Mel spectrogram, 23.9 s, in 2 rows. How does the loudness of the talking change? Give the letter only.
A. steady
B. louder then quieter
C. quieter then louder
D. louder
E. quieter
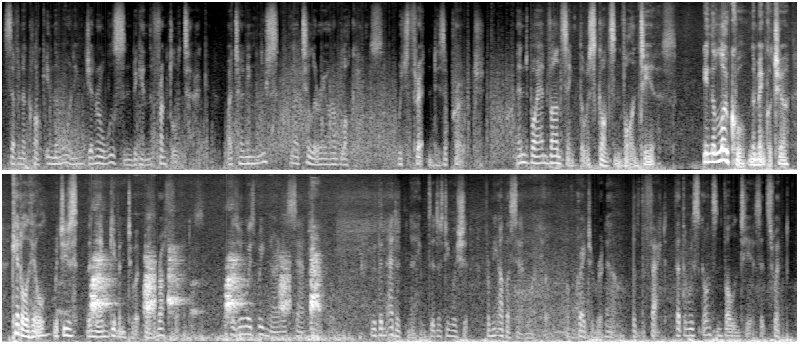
B.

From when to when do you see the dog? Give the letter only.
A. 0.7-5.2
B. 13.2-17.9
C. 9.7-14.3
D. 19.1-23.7
B.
